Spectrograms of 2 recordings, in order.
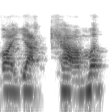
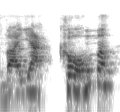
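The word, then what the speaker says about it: וַיָּקָם: By the way, it's not Vayakam. That second kamatz is a kamatz katan, so it's Vayakom.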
